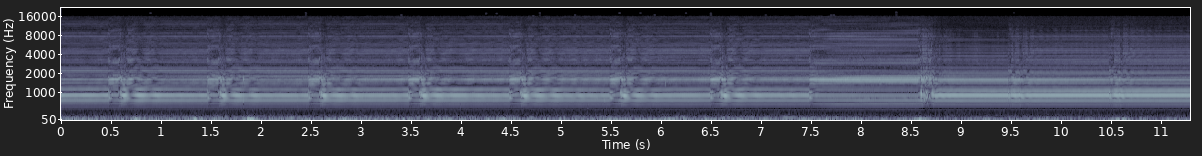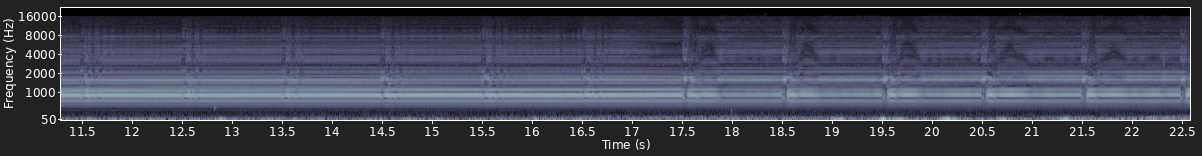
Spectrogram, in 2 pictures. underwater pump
0:14.6 0:22.5

